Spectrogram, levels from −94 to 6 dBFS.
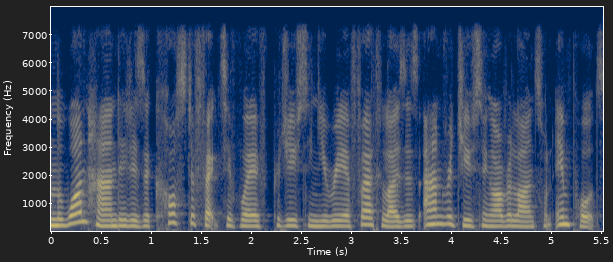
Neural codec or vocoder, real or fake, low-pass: none; real; 7.2 kHz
